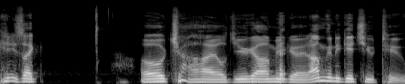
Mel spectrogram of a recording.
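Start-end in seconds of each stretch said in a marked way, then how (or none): 1.4-4.1 mock, wholesome-sounding dad voice. Retelling how a dad replied to his daughter's joke, imitating wholesome-sounding dad. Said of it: "very wholesome sounding".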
